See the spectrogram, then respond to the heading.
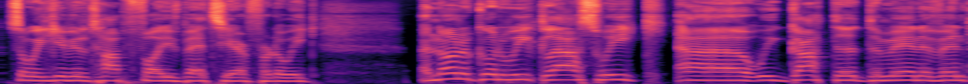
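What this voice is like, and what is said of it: Hoarse, sick-sounding voice. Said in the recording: “You can probably hear my voice a little bit worse for wear ... my voice is a little bit gone. A little bit fluey, a little bit sick.”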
